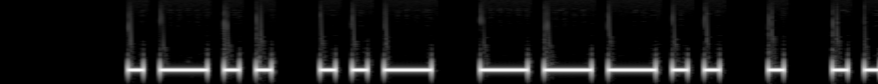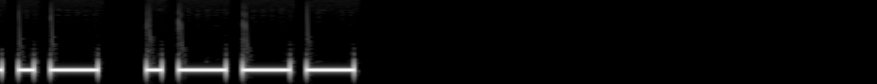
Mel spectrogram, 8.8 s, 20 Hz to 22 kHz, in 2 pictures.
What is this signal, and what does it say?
Morse code, heard as a keyed tone, about 16 wpm, 700 Hz. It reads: LU8EVJ
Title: DXCC-100 Call Signs - 6 Characters - Repeated 2x - 15wpm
